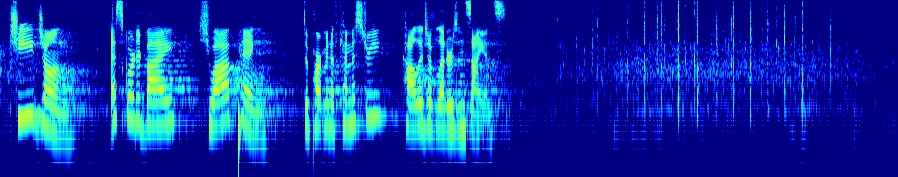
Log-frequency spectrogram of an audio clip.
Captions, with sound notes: - Chi Jong, escorted by Xiaohua Peng, department of chemistry, College of Letters and Science. (audience applauding)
